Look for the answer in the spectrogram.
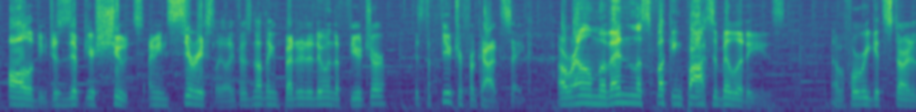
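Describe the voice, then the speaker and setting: A grumpy teenage troll leader, bossy and ranting, swearing in exasperation at everyone. A man acts him out in a bright, tense voice, with faint music in the background. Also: medium pitch.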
